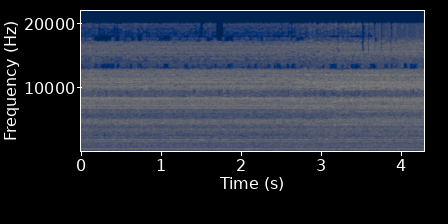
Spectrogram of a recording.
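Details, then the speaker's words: KitchenAid stand mixer after speed selector switch cleaned with contact cleaner and reassembled; steady motor hum with faint whine at even pitch, no grinding or catching, slight delay reaching higher speed thought normal; working like a champ, normal running. "There's like a slight delay before it goes all the way to a higher speed. I think it's designed to do that. Okay, working like a champ."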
